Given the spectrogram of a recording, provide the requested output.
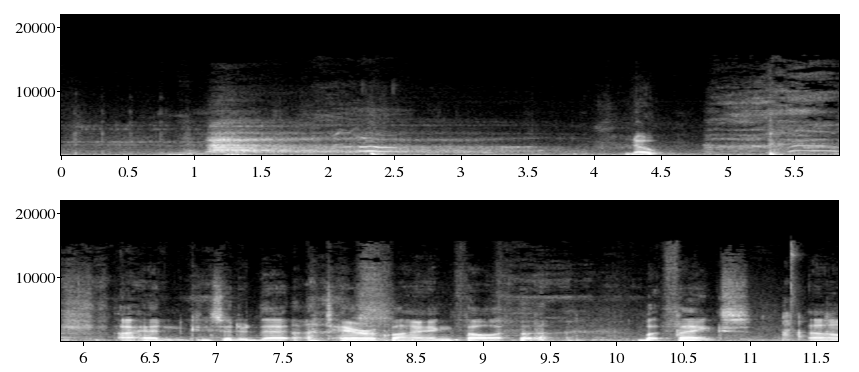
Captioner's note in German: seufzt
